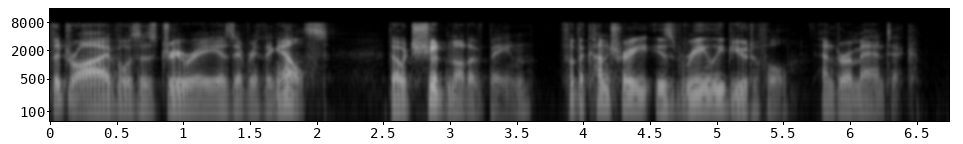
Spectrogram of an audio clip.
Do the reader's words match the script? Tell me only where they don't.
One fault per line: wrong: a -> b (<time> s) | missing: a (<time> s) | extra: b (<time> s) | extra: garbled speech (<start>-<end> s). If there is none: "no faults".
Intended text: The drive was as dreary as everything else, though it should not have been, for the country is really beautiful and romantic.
no faults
